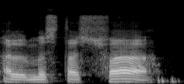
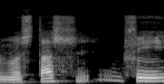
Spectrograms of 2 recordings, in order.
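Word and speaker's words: المستشفى: Kemudian contoh berikutnya al-mustashfa. Ketika kemasukan huruf jar tetap pengucapannya sama. Fil mustashfa, minal mustashfa, ilal mustashfa, ya. Tidak menjadi fil mustashfi, ya.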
